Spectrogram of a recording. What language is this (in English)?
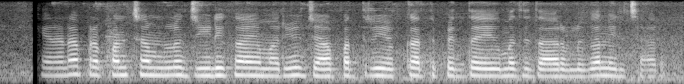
Telugu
